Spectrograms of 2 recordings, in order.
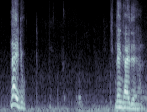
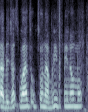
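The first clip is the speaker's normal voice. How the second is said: ordinary talk, nothing marked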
